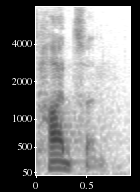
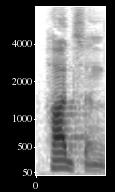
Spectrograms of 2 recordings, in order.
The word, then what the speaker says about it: Hodson: Candace says Hodson. Hodson, the G is silent.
